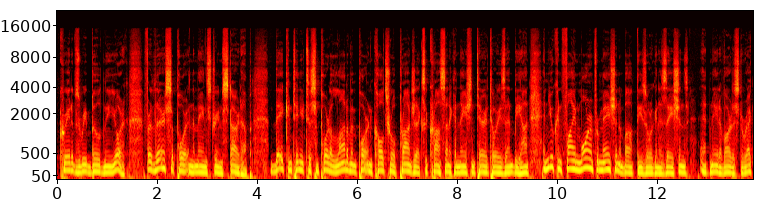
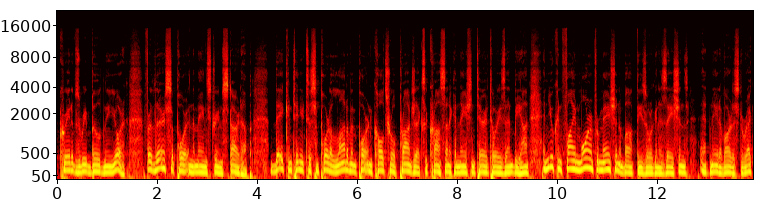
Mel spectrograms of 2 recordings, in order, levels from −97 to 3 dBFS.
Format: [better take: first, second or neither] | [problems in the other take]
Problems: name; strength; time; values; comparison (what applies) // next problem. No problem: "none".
first | muffled; slightly; fading above 1.5 kHz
